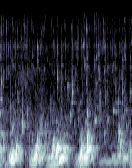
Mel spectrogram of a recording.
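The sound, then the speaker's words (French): Spring water from the Brignoles spring flowing gently beneath an old washing place: a soft, continuous trickling and gurgling with slight rhythmic surges, fairly quiet throughout. “La source de Brignoles arrive là-dessous. C'est là-dessous, gentiment, elle coule et c'était de l'eau claire potable dans le temps.”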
